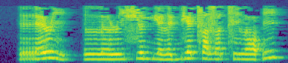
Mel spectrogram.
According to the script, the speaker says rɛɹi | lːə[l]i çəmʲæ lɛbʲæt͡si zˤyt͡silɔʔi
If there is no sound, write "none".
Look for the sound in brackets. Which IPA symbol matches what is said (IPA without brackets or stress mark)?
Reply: ɹ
